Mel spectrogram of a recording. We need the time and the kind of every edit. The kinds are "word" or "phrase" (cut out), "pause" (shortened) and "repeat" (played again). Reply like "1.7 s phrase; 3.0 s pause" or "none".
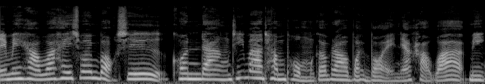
none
